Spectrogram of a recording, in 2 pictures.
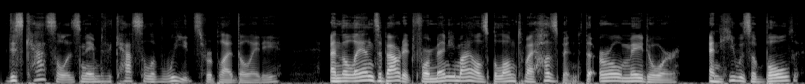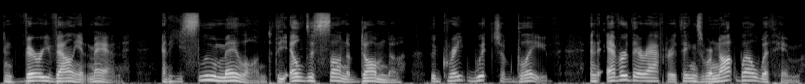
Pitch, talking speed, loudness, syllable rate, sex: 140 Hz, 215 wpm, -20 LUFS, 5.7 syllables/s, male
